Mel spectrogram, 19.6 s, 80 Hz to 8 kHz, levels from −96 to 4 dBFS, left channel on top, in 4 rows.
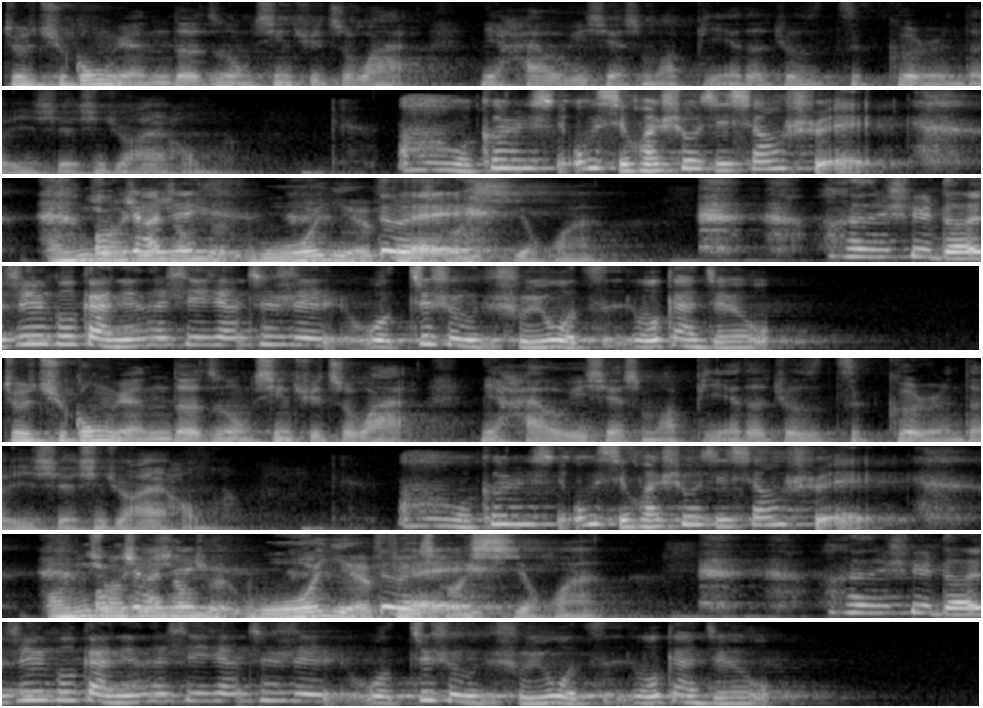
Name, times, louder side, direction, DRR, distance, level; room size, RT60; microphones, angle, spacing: voice 1, 0.0-6.0 10.0-12.8, right 2 dB, 45° right, 0.8 m, -29 dB
voice 2, 6.9-10.9 11.7-12.2 13.3-18.5, left 2 dB, 35° left, 1.0 m, -26 dB
28.5 x 20.5 x 7.5 m
head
